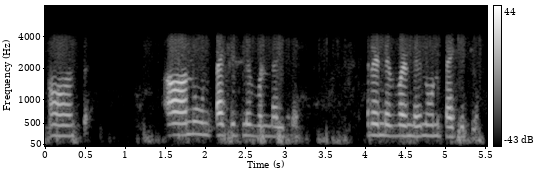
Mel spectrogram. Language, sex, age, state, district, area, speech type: Telugu, female, 45-60, Andhra Pradesh, East Godavari, urban, conversation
